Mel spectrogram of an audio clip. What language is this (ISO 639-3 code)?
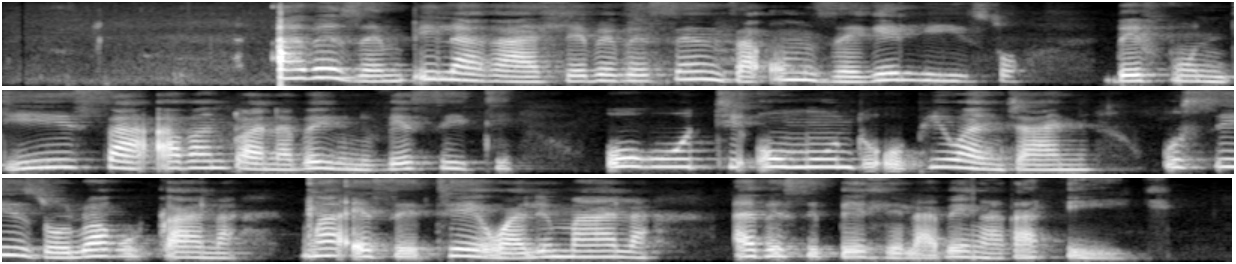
nde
